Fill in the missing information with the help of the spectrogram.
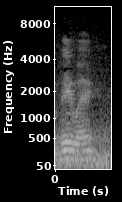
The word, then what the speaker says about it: Viehweg: Parsons, Admiral Vewig. – How do you spell that name? – V-I-E-H-W-E-G.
